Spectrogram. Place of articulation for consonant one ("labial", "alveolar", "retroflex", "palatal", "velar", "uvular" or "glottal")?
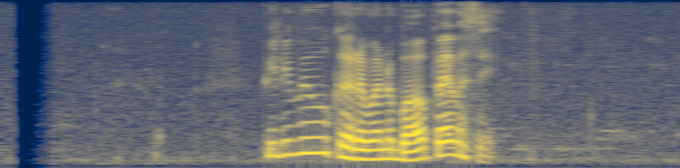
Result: labial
